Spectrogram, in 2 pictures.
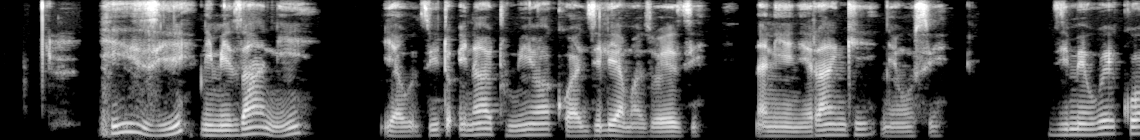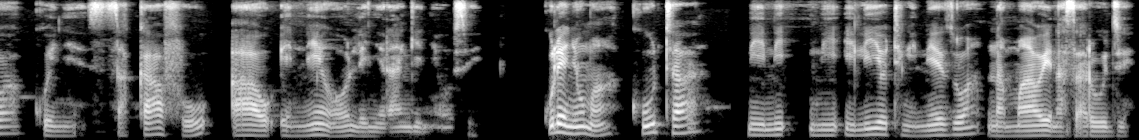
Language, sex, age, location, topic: Swahili, male, 18-24, Nairobi, health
